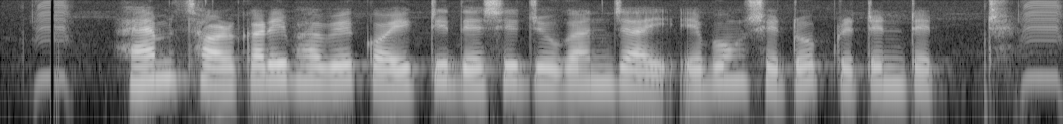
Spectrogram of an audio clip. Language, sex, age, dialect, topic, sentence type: Bengali, female, 25-30, Rajbangshi, agriculture, statement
